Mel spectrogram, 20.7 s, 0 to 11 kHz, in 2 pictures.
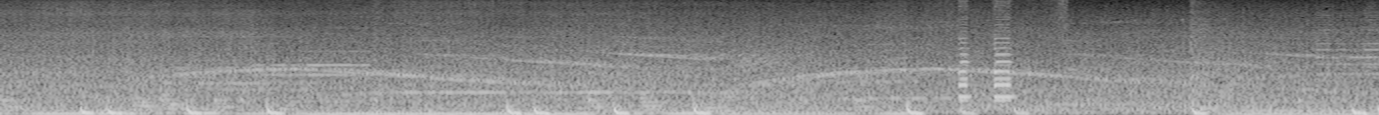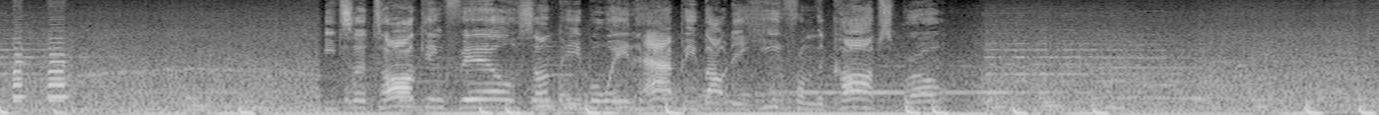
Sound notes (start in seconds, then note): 7.2 horn honking; 17.8 horns honking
